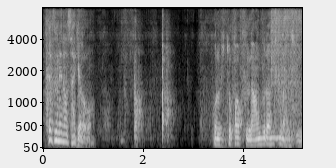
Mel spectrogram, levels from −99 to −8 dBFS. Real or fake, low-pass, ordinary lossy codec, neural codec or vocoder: fake; none; none; codec, 16 kHz, 4.8 kbps, FACodec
